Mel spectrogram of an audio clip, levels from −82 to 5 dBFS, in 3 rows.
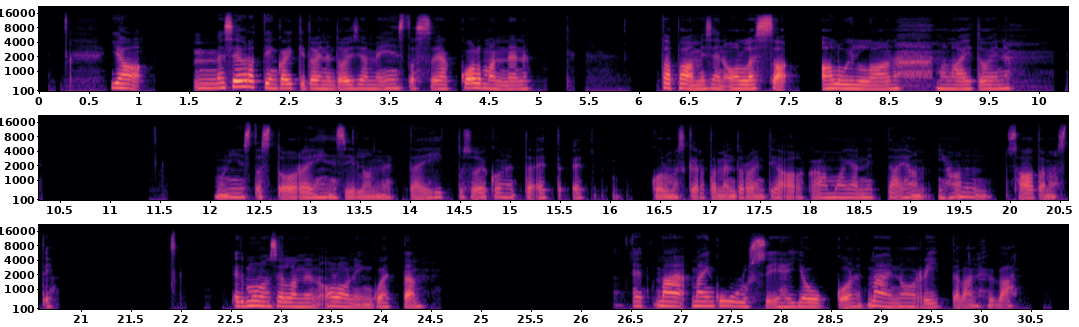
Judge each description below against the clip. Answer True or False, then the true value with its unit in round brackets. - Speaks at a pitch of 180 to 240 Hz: True (190 Hz)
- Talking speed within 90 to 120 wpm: True (100 wpm)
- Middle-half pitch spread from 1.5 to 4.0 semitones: True (2.9 semitones)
